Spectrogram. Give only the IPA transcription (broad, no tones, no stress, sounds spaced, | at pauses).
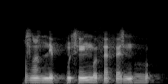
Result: zˤ ã z n e pː ũ s ẽ ŋ o θ a θ ɜ z ŋ o̤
